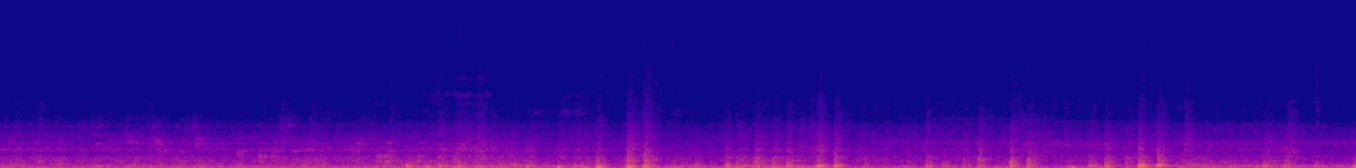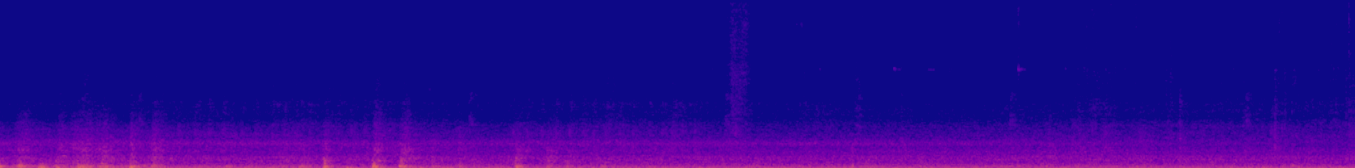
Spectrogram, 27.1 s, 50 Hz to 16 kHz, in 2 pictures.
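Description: Inside a Tokyu 2020 series electric train: running noise with the wheels clattering and knocking over rail joints and points. The knocks are thickest in the first half. Then it settles to a steadier, slightly quieter rumble as the train pulls into the station.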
